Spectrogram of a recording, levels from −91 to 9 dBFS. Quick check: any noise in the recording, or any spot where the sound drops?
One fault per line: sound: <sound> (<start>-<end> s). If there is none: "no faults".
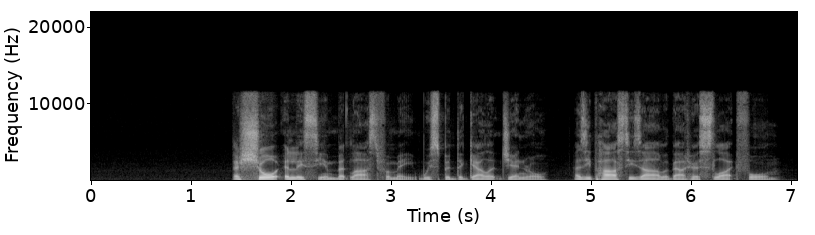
no faults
